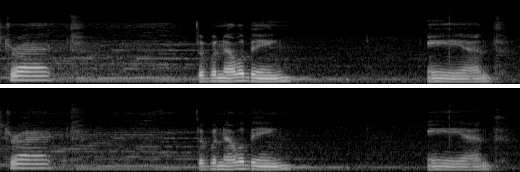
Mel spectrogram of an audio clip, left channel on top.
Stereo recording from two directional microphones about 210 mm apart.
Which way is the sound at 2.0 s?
10° left (ahead or behind).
